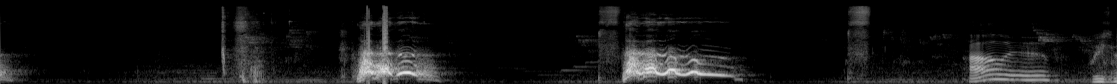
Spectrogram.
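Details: Olive, a Wheaten terrier, sounds off with wavering, long tonal barks that waver and slide, about every two to three seconds, with clicks and a low background hum.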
